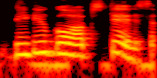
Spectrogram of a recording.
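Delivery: ordinary talk, nothing marked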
